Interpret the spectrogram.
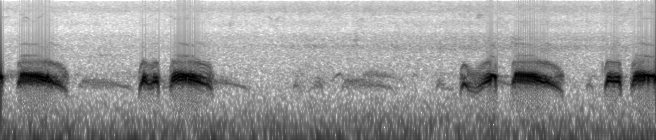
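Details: Field-recorded decoy spotted dove at Pha Sing, Thailand: a loud long coo, then phrases of short rising notes ending in a drawn-out hoarse coo. A quiet pause with soft low notes comes mid-sequence.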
